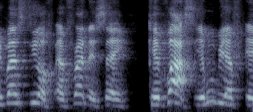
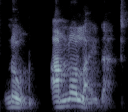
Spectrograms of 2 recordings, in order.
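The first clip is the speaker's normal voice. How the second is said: normal talking voice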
